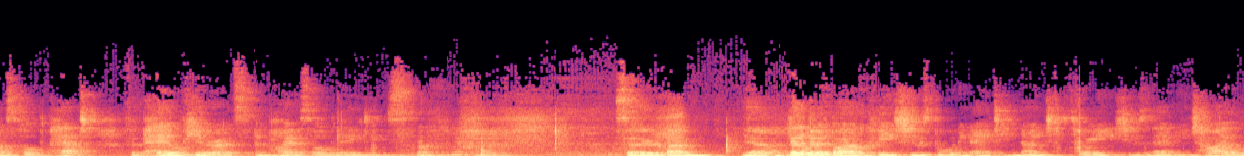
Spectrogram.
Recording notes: delivered at the 2nd Veritas Research Symposium, Gimlekollen College, NLA University, October 2019.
